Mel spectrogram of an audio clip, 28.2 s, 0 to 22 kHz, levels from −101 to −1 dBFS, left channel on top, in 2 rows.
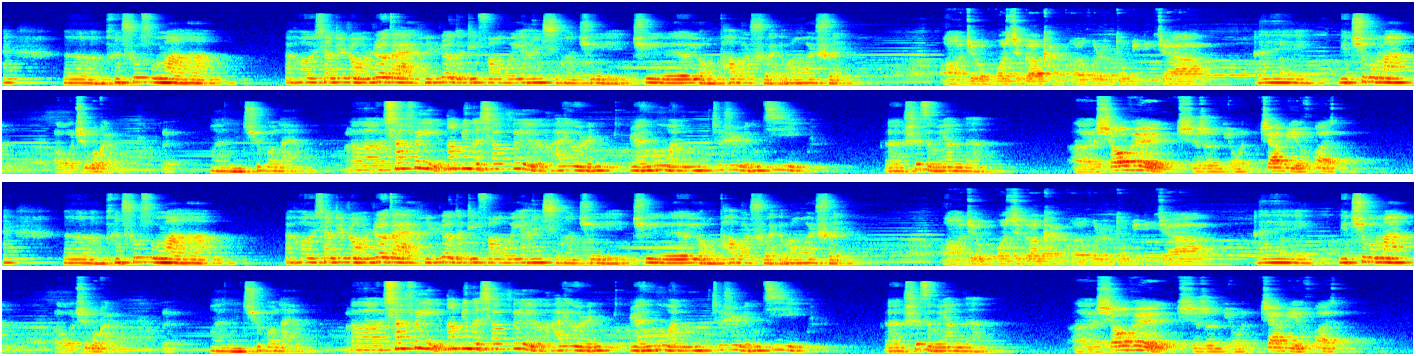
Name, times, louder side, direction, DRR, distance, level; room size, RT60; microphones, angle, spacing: voice 1, 0.0-2.1 2.8-8.4 12.5-14.1 16.2-17.1 17.6-22.1 22.9-24.0, equal, 5° right, 0 dB, 0.9 m, -20 dB
sound 1, 4.5-21.3, equal, 80° left, 2.4 m, -42 dB
voice 2, 9.4-12.0 12.8-12.9 13.7-13.9 14.6-15.4 15.7-15.8 17.5-17.7 24.8-27.4, left 2 dB, 35° left, 0 dB, 1.8 m, -23 dB
7.6 x 6.4 x 5.8 m, 0.87 s
head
